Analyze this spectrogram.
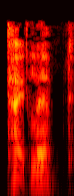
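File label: "tight-lipped", American English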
